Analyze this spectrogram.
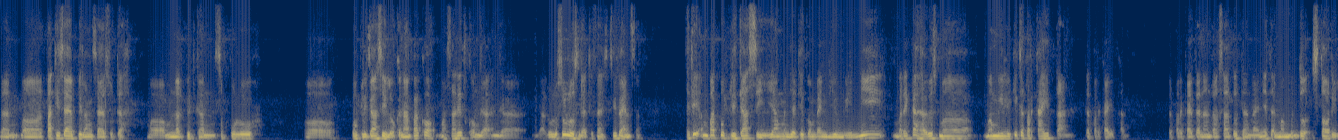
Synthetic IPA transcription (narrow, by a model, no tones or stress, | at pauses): naəːt̪adisajabilaŋsajasud̥ah | əmənərb̥ɪt̪̚kansəpulʊh | ə | publikas̬ilʊhkənapakɔʔmasaɾɪfkɔ̰ʔŋɡaʔŋɡaʔ | ŋɡaʔlulʊslulʊsŋɡaʔd̥ifɛnsd̥ifɛns | d͡ʒadiʔəmpat̪̚publikasijaŋməɲd͡ʒadikompɛndiʊminiməɾekaɦaɾʊsmə | məmilikikət̪ərkait̪a̰nkət̪ərkait̪an | kət̪ərkait̪anant̪aɾasat̪udanlaiɲadanməmbənt̪ʊʔst̪oɾi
